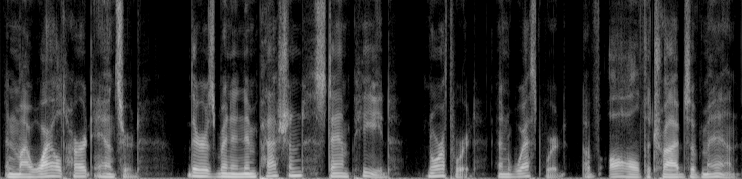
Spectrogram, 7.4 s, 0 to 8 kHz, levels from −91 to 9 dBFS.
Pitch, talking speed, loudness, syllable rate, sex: 125 Hz, 160 wpm, -20 LUFS, 5.1 syllables/s, male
